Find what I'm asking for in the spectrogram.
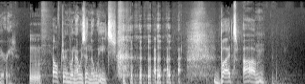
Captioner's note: laughs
